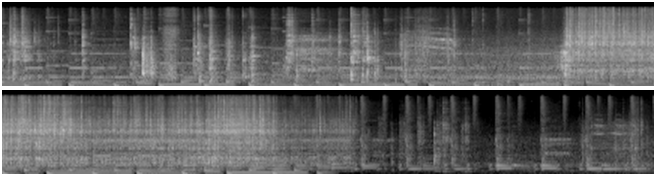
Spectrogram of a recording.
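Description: Roasted chestnuts knocking and clattering as they drop into the steel bowl of a Thermomix. About halfway through, the Thermomix's blade starts suddenly and runs loudly for about five seconds, chopping the chestnuts into a paste, then stops.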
